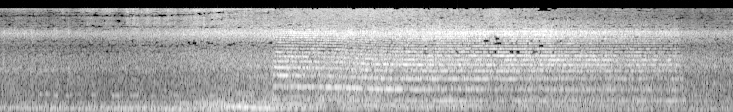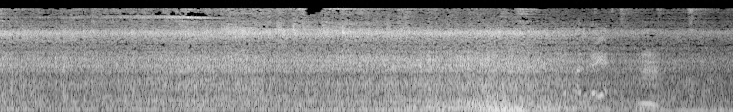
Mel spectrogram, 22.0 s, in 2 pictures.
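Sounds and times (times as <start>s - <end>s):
train rushing and rumbling: 0.0s - 22.0s
train horn: 4.0s - 10.5s.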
